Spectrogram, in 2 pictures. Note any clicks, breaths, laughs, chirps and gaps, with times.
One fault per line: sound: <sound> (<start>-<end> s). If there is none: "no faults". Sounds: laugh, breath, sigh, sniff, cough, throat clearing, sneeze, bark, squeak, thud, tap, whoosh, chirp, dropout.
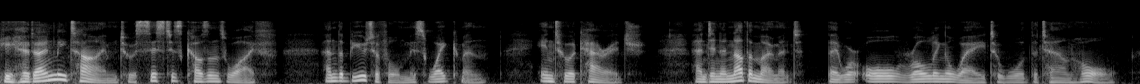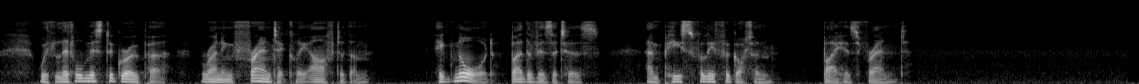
no faults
